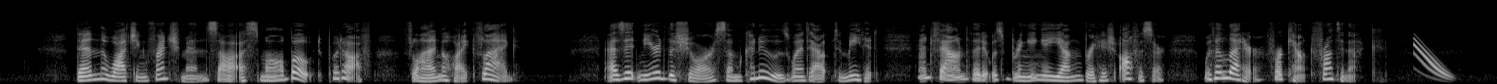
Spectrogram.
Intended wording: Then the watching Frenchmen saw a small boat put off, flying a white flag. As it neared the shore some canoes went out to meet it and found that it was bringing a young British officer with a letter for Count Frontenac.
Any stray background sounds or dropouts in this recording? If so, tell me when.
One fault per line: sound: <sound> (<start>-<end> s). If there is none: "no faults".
sound: chirp (14.1-14.6 s)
